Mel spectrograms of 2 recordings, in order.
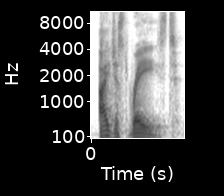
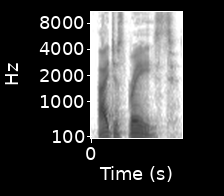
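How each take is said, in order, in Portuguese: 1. Dito rápido, com o T totalmente omitido. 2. Dito rápido, com o T totalmente omitido.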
